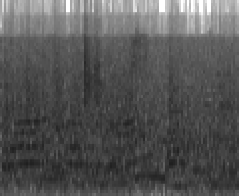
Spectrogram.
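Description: A voice singing a melody over the report footage, with held notes that glide smoothly up and down.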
